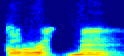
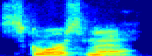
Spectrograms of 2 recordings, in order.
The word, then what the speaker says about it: Skoorsmith: and I hope I pronounce this right, Skoorsmith, is that right? Skoorsmith, yes, Skoorsmith.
